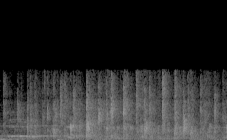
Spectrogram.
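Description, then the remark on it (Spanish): An audience applauds steadily for the Lord during a church sermon, a dense wash of many hands clapping for several seconds, moderately loud with a few sharper bursts rising above the crowd noise. “Levanta la otra mano y dale un aplauso al Señor.”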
